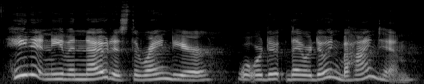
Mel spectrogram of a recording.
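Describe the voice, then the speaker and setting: Bright, expressive woman reading aloud. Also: on the high side, moderate pace. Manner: expressive, with playful asides to listeners. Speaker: teacher. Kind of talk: storybook read-aloud for children.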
